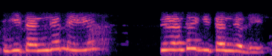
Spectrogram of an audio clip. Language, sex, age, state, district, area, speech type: Bengali, female, 18-30, West Bengal, Dakshin Dinajpur, urban, conversation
